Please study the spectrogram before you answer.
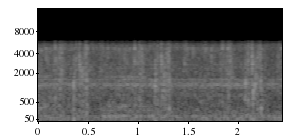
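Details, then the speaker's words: WarP 9 electric motor from Dodge Daytona EV, tail shaft turned by hand: irregular gritty crunches and crackles, not too bad; loose debris inside, possibly broken brush pieces or balancing clay, motor spins reasonably freely. "so what we're going to do is spin the motor just by hand now that we can really get some more torque on then just try to spin the tail shaft so so as you can hear there are bad crunching noises but it's not too bad"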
